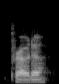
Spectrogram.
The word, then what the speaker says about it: Proteau: Proto.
